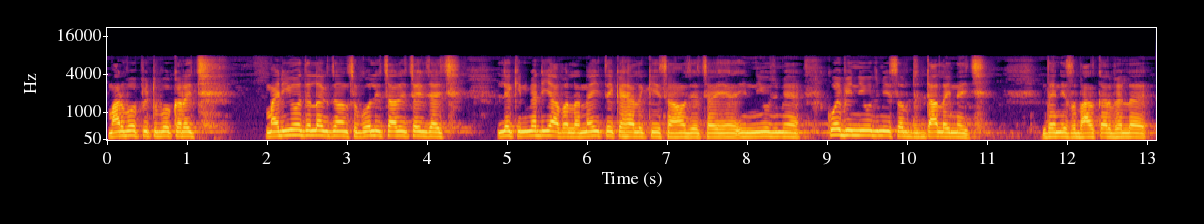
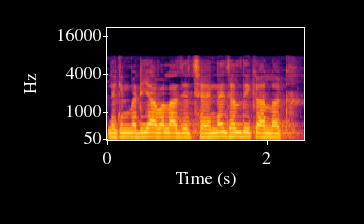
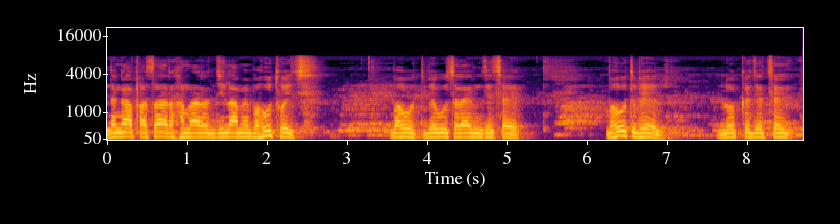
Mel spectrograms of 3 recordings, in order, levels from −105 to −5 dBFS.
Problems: none marked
